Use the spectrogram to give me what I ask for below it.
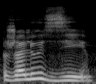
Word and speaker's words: жалюзі: іде на закінчення драва варіант б жалюзі чи жалюзі так правильно жалюзі російською до речі так само жалюзі варіант в жаркий чи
